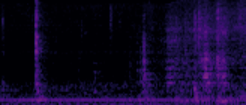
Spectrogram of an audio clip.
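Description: Near silence, with a faint hum, one faint click early and a few faint clicks near the end as a plastic wire nut is twisted onto the wires by gloved hands.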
